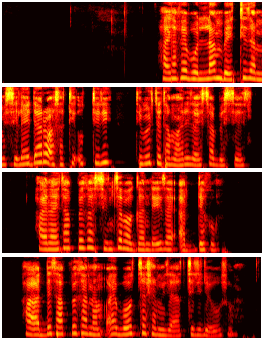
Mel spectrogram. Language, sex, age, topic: Gamo, female, 25-35, government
